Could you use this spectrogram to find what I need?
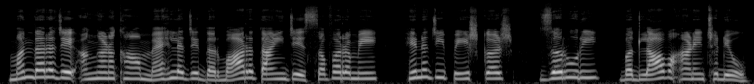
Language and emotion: Sindhi, neutral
